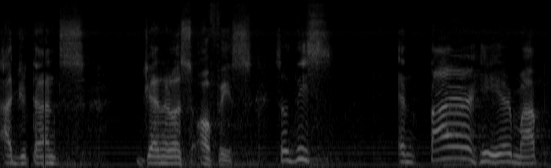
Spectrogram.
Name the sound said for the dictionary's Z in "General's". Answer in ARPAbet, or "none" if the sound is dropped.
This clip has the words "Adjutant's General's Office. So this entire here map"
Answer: S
